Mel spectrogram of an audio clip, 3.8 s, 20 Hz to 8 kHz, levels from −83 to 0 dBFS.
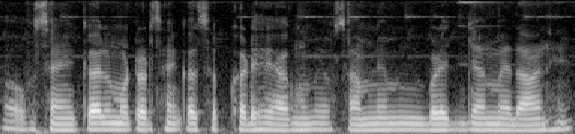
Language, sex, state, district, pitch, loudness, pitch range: Chhattisgarhi, male, Chhattisgarh, Rajnandgaon, 130 Hz, -16 LUFS, 125-135 Hz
